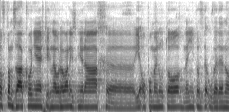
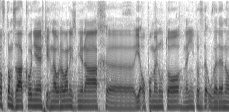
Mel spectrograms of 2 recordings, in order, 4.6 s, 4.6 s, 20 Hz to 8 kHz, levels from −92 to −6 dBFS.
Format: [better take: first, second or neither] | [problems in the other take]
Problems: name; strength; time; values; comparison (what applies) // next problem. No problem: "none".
second | room echo; dies away in 0.7 s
